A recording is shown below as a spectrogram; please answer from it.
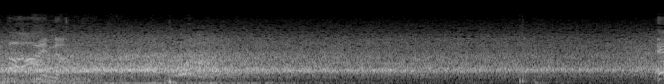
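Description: Stadium crowd in a college football video game, Wake Forest matchup, roaring steadily at kickoff; a dense, continuous wash of cheering that holds level throughout with a few faint thumps underneath.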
